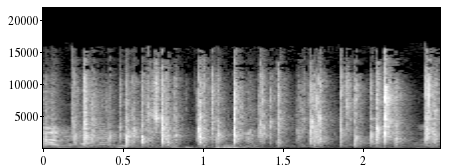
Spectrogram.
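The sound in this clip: Applause for an improviser at a live improv comedy show, heard as scattered, distinct claps in an irregular rhythm, with voices mixed in among them.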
